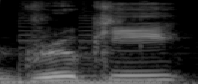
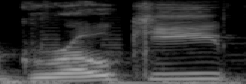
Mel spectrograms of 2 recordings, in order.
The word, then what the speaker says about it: Grookey: And then for Grookey, or Groki, because the double O, I believe in Japanese, is O, like grow monkey, like grass monkey.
